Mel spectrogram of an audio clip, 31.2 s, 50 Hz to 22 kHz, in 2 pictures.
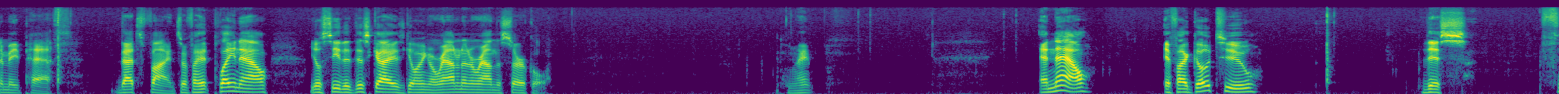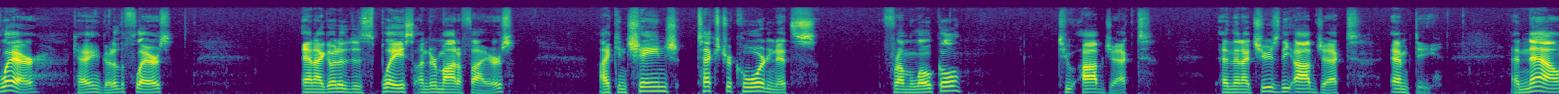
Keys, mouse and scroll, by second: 8.6-13.3 drag, 27.0-31.1 drag.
